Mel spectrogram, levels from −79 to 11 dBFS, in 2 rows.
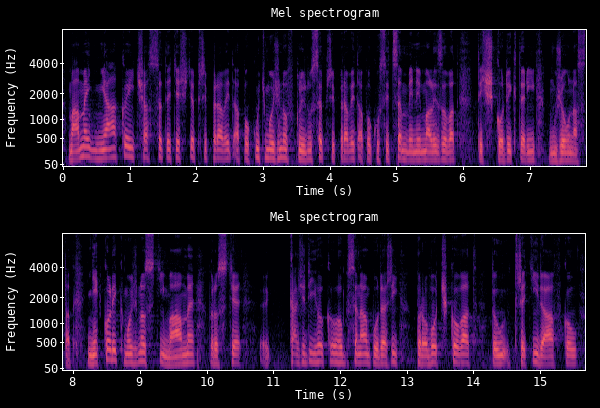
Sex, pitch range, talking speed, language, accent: male, 120-140 Hz, 140 wpm, Czech, native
